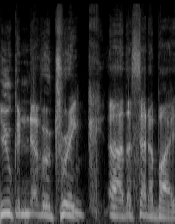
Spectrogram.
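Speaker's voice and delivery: declaiming like a horror villain. Talking about Hellraiser villains and imitating Pinhead: booming Pinhead voice. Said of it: "Pinhead has a booming voice. He's like".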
